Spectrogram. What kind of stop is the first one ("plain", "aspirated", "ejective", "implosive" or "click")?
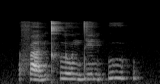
aspirated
